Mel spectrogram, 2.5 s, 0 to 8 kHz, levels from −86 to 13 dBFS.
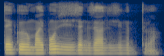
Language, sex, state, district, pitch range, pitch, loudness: Wancho, male, Arunachal Pradesh, Longding, 110-125 Hz, 120 Hz, -17 LUFS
